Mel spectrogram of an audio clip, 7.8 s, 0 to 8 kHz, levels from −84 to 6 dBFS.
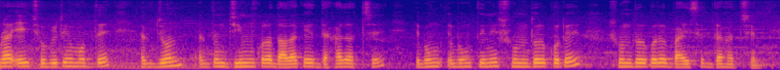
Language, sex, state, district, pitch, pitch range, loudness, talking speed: Bengali, male, West Bengal, Malda, 155 Hz, 140-155 Hz, -18 LUFS, 160 wpm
